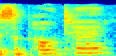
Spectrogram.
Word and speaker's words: sapote: Okay, so we pronounce it... Sapote.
